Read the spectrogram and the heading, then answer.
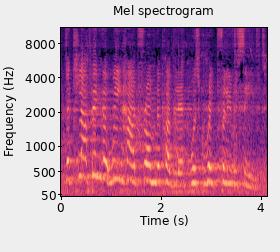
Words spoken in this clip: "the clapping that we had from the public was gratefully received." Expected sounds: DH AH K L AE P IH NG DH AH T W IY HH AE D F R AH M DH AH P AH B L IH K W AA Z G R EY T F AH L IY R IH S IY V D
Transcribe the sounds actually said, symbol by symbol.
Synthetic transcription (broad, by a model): DH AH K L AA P IH NG DH AH T W IY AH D F R AH M DH AH P AH B L IH K W AA Z G R EY T F AH L IY R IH S IY V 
